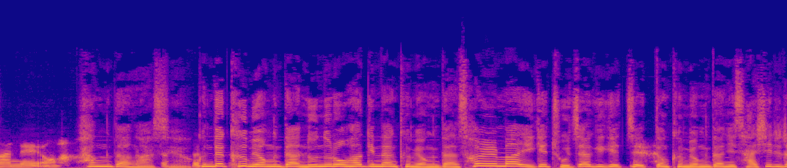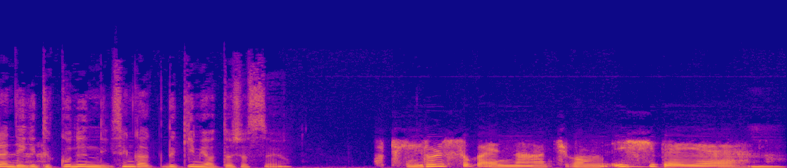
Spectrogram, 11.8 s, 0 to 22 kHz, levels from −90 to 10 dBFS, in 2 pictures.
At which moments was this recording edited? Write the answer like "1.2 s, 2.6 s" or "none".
none

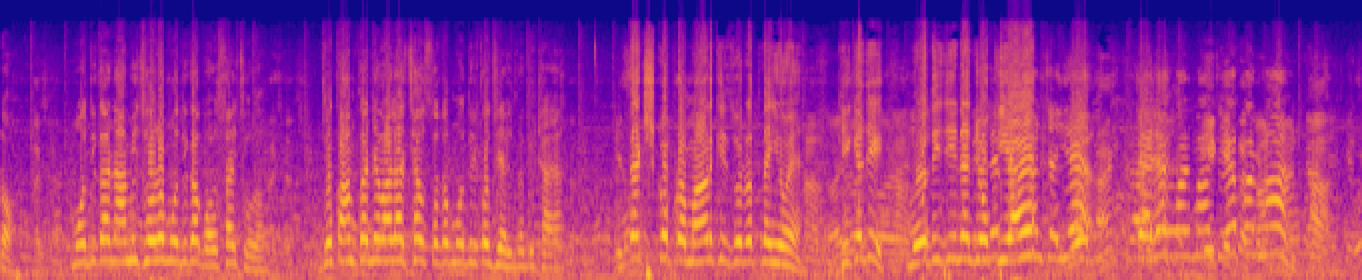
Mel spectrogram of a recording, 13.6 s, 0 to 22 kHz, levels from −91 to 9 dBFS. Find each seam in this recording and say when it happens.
6.2 s

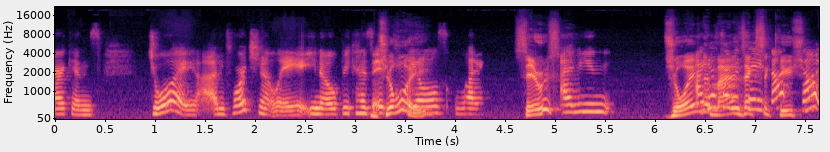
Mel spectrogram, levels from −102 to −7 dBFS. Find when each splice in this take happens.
none

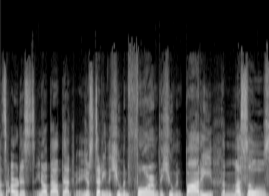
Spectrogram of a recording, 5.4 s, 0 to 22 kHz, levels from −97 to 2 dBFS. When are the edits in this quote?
1.5 s

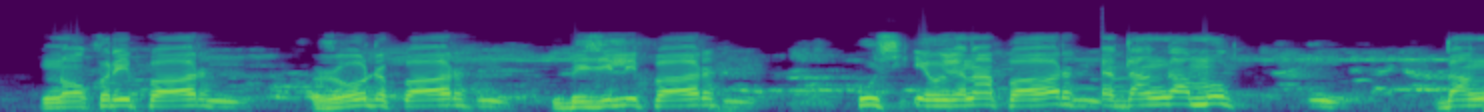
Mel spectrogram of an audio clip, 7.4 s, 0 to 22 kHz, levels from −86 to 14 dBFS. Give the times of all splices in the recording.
5.5 s

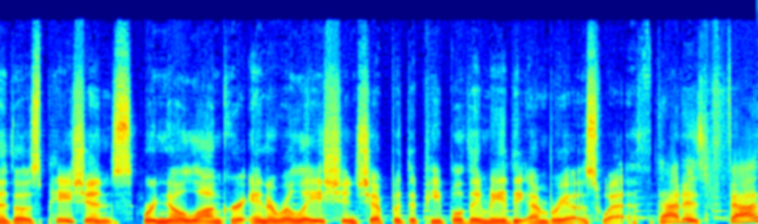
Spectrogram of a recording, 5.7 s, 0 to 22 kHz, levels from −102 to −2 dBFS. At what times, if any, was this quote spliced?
0.9 s, 4.9 s

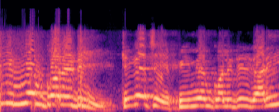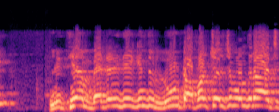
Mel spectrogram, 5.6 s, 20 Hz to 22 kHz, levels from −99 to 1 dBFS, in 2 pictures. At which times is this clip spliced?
3.1 s

